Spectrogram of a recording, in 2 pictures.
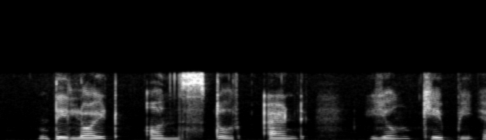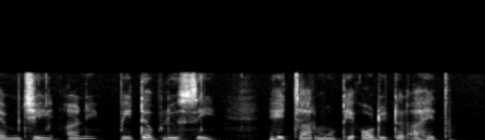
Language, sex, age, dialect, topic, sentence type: Marathi, female, 31-35, Northern Konkan, banking, statement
